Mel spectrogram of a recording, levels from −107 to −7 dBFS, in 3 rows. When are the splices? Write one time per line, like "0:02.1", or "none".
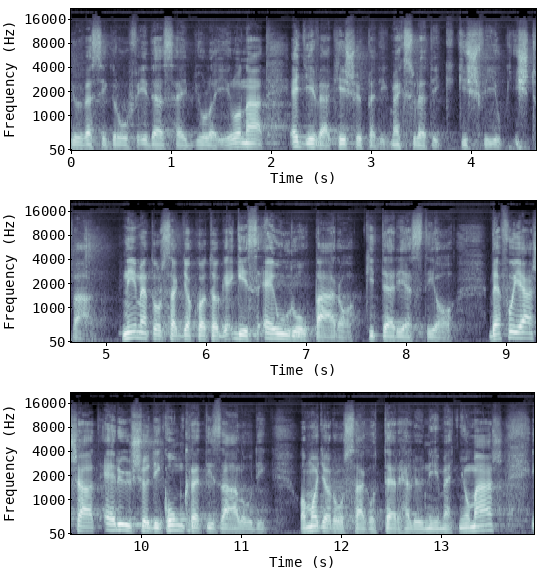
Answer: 0:05.1
0:10.2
